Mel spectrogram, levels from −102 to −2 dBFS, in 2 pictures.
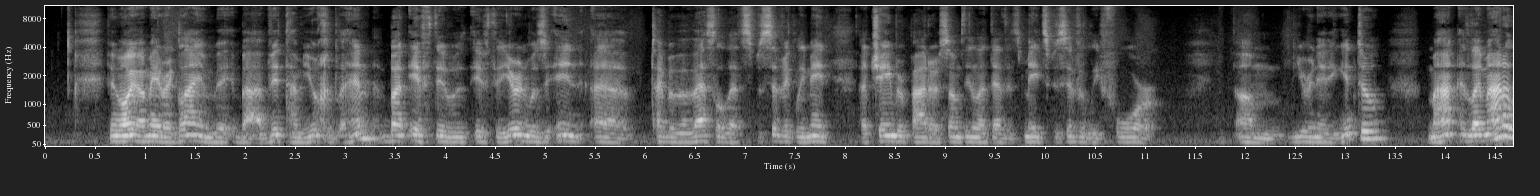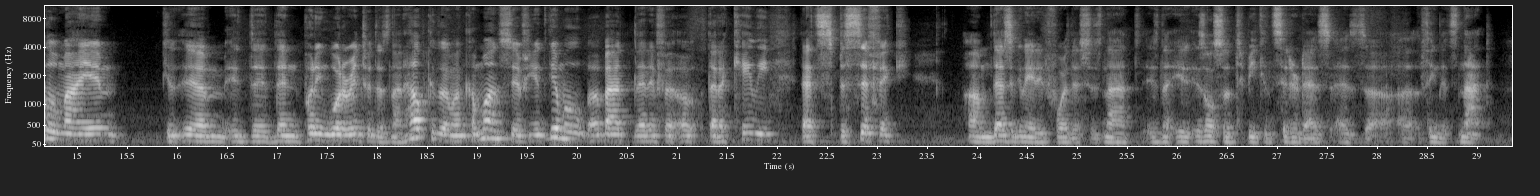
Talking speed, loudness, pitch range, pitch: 155 wpm, -30 LUFS, 110-135 Hz, 120 Hz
